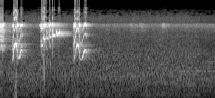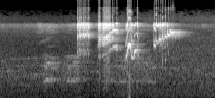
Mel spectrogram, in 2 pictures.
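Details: Orange-headed thrush with a harsh voice, used to trigger silent birds into responding: two groups of rough, buzzy high notes, three or four quick bursts each, separated by a three-second pause over a steady hiss.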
